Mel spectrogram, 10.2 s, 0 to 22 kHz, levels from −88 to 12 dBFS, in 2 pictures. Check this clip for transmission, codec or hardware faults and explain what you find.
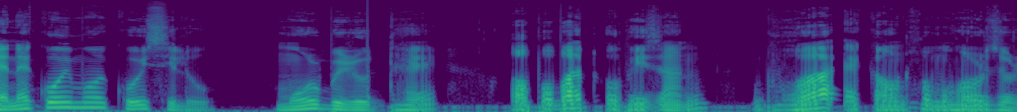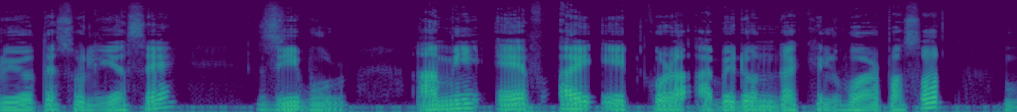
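One fault is present, an overlap-add ripple, running from 1.83 s, just after "মই কৈছিলোঁ মোৰ", to the end of the clip. The speech was split into windowed frames and rebuilt with an overlap whose windows fail to sum to a steady gain, so the level swings once per frame, at around 150 Hz and by about 60 dB. That deep, fast modulation gives the voice a harsh metallic buzz, with extra tones around each note, laid over everything that follows.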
